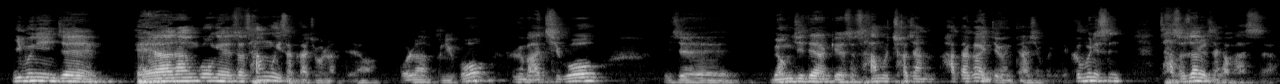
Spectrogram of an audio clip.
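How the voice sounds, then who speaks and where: A man's voice: medium pitch, big pitch swings, normal speed, a little mellow, slight background noise. A man preaching a sermon as a pastor, telling a story in a chatty way and often turning to the congregation with questions. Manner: conversational storytelling with rhetorical asides. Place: church.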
